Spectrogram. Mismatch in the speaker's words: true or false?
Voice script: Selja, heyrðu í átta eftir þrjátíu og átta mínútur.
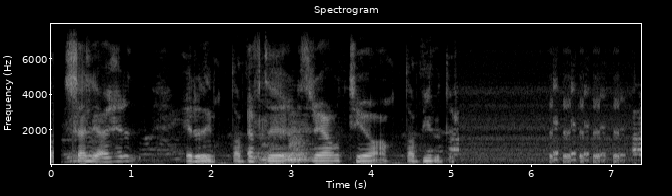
false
